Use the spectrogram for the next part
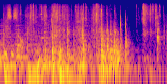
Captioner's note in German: Klappern, Poltern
